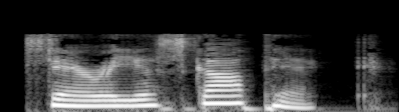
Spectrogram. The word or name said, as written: stereoscopic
